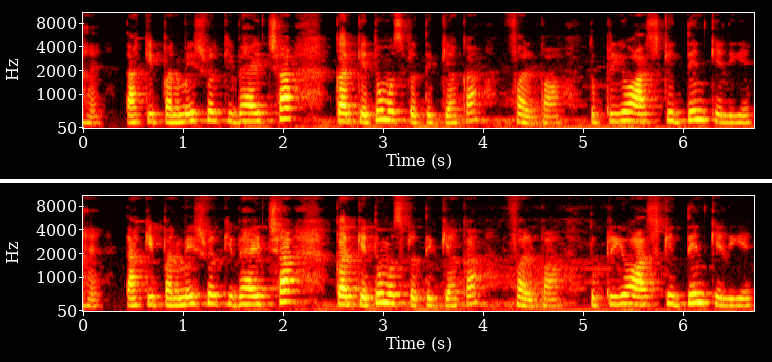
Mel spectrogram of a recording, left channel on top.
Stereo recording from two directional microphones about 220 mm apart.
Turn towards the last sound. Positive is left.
turn(degrees=30)  # may be behind; listen again after turning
